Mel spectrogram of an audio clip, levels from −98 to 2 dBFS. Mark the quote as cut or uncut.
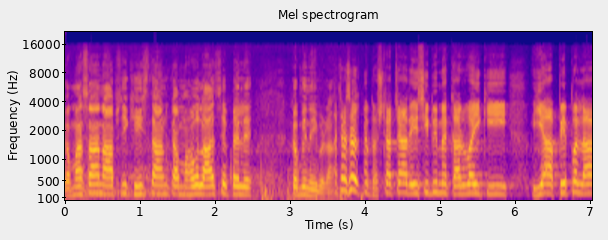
cut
